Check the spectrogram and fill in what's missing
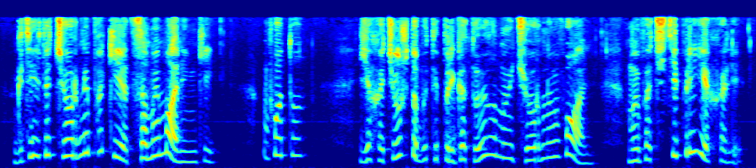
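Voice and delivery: loud, curt demand from the bitter aunt; clipped orders from a bitter old aunt; stern aunt. Acted.

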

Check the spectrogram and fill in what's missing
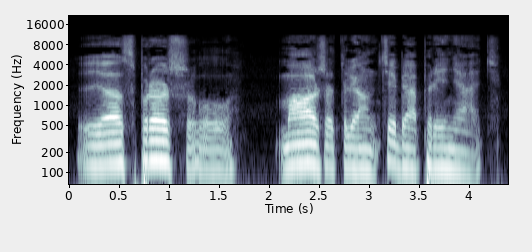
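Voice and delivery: very slow, put-on ominous drawl; hollow voice. A narrator's reading. Disguised policeman offering to ask, hollow drawl. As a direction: stretch the words in a dark disguised voice.

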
